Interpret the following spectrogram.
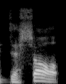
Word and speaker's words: Dassault: fly that brand, and they told me that it's pronounced Dassault. Can't even hear the L, but definitely the T is silent, like the P in swimming.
